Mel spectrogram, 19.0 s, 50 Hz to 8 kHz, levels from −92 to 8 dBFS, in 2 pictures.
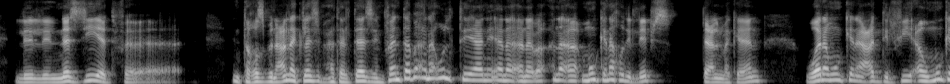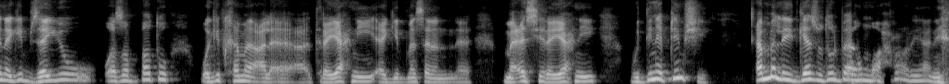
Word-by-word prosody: لل 130 -1 -1
للناس 130 +3 +3
ديّة 185 +1 +2
ف - - -10 1.1
أنت 150 - -4
غصبٍ 145 0 +1
عنّك 180 +2 +3
لازم 170 -4 +2
هتلتزم. 140 +1 +1
فأنت 215 - +2
بقى 290 +3 +1
أنا 265 0 +3
قُلت 260 -3 0
يعني 195 -2 +1
أنا 185 -2 0
أنا 170 -1 +1
ب - - -4
أنا 180 0 -1
ممكن 200 +1 +1
آخُد 200 -4 -1
اللبس 170 +1 -4 0.2
بتاع 140 -4 +3
المكان 130 +6 -3 0.4
وأنا 180 +7 +6
ممكن 200 -1 -2
أعدِّل 155 -2 -1
فيه 180 +2 -5
أو 170 -1 +3
ممكن 215 +3 +1
أجيب 175 -1 0
زيّه 175 +7 +3 0.4
وأضبّطه 185 +6 -3 0.3
وأجيب 145 +7 -2
خامة 180 -2 0
على 140 -3 -1
ع 120 +2 -6
تريّحني، 155 +4 0
أجيب 130 +1 -5
مثلًا 135 -2 -5 0.3
مقاس 145 +5 +2
يريّحني 160 +3 +1 0.3
والدنيا 145 - +3
بتمشي، 275 +5 -1 0.5
أمّا 255 +7 +8
اللي 240 -6 +5
يتجازوا 210 +2 +3
دُول 220 0 0
بقى 210 +1 0
هم 195 -1 -1
أحرار 225 -6 -8
يعني 180 -5 -3
170 Hz, 160 wpm, -23 LUFS, 145-200 Hz, 1.1 s, أمّا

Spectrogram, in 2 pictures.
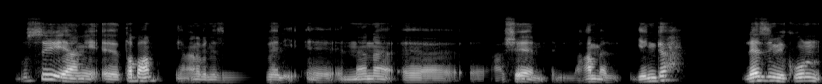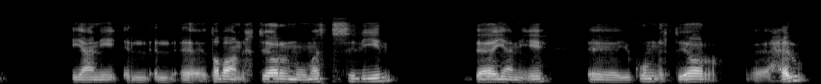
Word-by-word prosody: بُصّي، 200 +6 +1
يعني 135 -5 +5
آآ 120 -1 +2
طبعًا 165 +6 +4 0.2
يعني 95 - -10
أنا 120 0 -3
بالنسبة 115 -2 -8 0.3
لي، 115 -2 -6
آآ 100 -3 -8
إن 115 +1 -5
أنا 130 +1 -1
آآ 100 -3 -5 0.4
عشان - - 0
العمل 105 +2 -3 0.2
ينجح، 155 +11 +1 0.5
لازم 180 -2 +7
يكون 160 +3 +1 0.7
يعني 115 0 -3
ال 105 -1 -8
ال 105 0 -9
آآ - - -2
طبعًا - - +3
اختيار 135 0 +3
الممثلين 135 +4 -3 0.8
ده 125 - +4
يعني 120 -3 +2
إيه، 125 +1 -4 0.4
آآ 110 -2 -3
يكون 110 +5 -4
الاختيار 130 0 +1 0.5
حلو، - - +3
125 Hz, 115 wpm, -22 LUFS, 110-140 Hz, 0.8 s, لازم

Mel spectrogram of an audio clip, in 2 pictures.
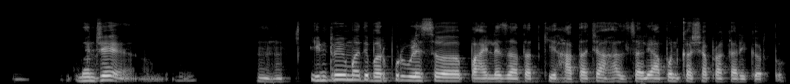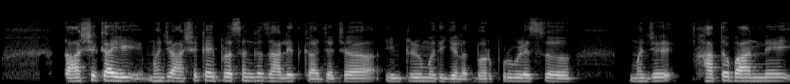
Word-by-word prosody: हं. 235 - -20 0.6
म्हणजे 170 +4 +3
अ, - - -6 1.4
हं, 290 - -3
हं, 275 - -4 0.3
इंटरव्ह्यू 220 +4 +3
मध्ये 215 0 +1
भरपूर 185 +3 -1
वेळेस 175 -1 +2 0.4
पाहिल्या 145 0 +1
जातात, 140 -1 0
की 145 - -3
हाताच्या 145 +2 -2
हालचाली, 140 0 -1
आपण 145 +2 0
कशाप्रकारे 140 -2 -3
करतो. - - -6 0.7
तर - - +6
असे 160 - +1
काही 170 -5 +7
म्हणजे 165 +2 -4
असे 150 -2 -1
काही 185 -2 0
प्रसंग 170 0 +1
झालेत 150 -2 0
का, 135 -1 +1
ज्याच्या 145 +2 -1 0.2
इंटरव्ह्यू 155 +2 -2
मध्ये 150 -1 -3
गेलात. 140 -2 -1
भरपूर 135 +4 -5
वेळेस 150 -1 0 0.9
म्हणजे, 155 +2 -1 0.3
हात 160 +1 0
बांधणे 160 0 +4
155 Hz, 135 wpm, -23 LUFS, 145-170 Hz, 1.4 s, काही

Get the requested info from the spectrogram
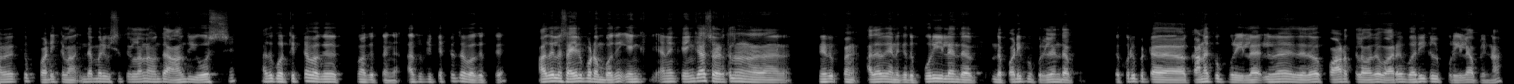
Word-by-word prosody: வரைக்கும் 125 +7 -3
படிக்கலாம்? 110 -1 -2
இந்த 125 - -2
மாதிரி 130 -1 0
விஷயத்த 125 0 -10
எல்லாம் 125 0 -1
வந்து 125 +1 0
ஆழ்ந்து 115 +4 -1
யோசிச்சி 120 +5 -1 0.3
அதற்கு 135 0 +3
ஒரு - - -3
திட்டம் 150 +1 +1
வகு 125 -1 +3 0.3
வகுத்தேங்க. 95 -5 -3
அதோட 120 0 -6
திட்டத்த 150 -2 -4
வகுத்து 105 -3 -3 0.4
அதுல 145 +2 +5
செயல்படும் 130 -4 +3
போது, 105 - +2
எனக்கு 130 +2 -4
எ - - +3
எங்கேயாச்சு 160 +5 +2
ஒரு 130 - +6
இடத்துல 140 +2 0
நான் 105 -2 +1 0.4
நிற்பேன். 120 -3 0
அதாவது 125 +2 +3
எனக்கு 110 0 0
இது 105 - +1
புரியல்ல, 135 -1 +4
இந்த 110 - +4 0.3
இந்த 110 - +1
படிப்பு 130 +2 0
புரியல்ல, 115 +3 0
இந்த 105 - +3 0.6
குறிப்பிட்ட 135 -5 -1 0.4
கணக்கு 130 +3 +2
புரியல்ல. 105 -1 +1
இல்லன்னா, 120 +2 0
இது 110 - +1
ஏதோ 120 - +3 0.2
பாடத்துல 115 -1 +1
வர 120 - +2
வர 105 +3 +2
வரிகள் 130 0 -1
புரியல்ல, 105 +2 -1
அப்படீன்னா 95 +4 -8
120 Hz, 190 wpm, -24 LUFS, 110-130 Hz, 0.6 s, ஒரு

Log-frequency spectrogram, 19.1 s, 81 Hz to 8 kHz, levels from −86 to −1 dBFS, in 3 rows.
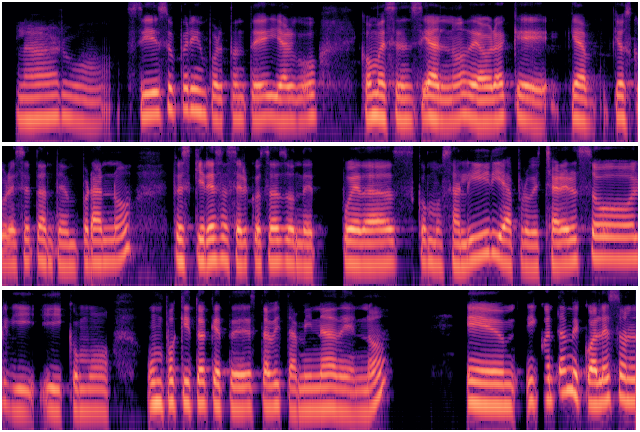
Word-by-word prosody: Claro, 175 -2 -6
sí 200 +1 -1
es 210 -1 +1
superimportante 185 -7 -1
y 185 -1 0
algo 170 +3 -1 0.4
como 190 +1 +2
esencial, 175 -1 +2
¿no? 180 +3 -1
De 180 -3 +5
ahora 175 +3 +2
que 180 +8 -1
que 185 - +3
a 165 -2 -1
que 185 - -2
oscurece 180 0 -3
tan 180 -2 -2
temprano, 180 - -2 0.4
pues, 185 -4 0
quieres 190 +1 +3
hacer 175 -3 +1
cosas 180 +1 +1
donde 165 -3 -1 0.2
puedas, 170 0 +3
como 175 -2 -5
salir, 185 +8 -1
y 215 -4 +1
aprovechar 165 -1 0
el 180 +2 +3
sol, 200 0 0
y 160 -4 -6
y 160 -2 -3
como 155 -2 -6 0.3
un 195 +1 +1
poquito 200 0 +1
a - - +2
que 185 -3 +2
te 180 -1 -4
dé 170 0 +4
esta 175 +1 0
vitamina 165 -1 -1
D, 155 -2 -2
¿no? 155 - -3 0.7
Em, 185 -3 +3
y 205 +1 -3
cuéntame, 255 +5 +1
¿cuáles 205 +3 +4
son, 230 -2 +2
180 Hz, 150 wpm, -24 LUFS, 170-195 Hz, 0.7 s, De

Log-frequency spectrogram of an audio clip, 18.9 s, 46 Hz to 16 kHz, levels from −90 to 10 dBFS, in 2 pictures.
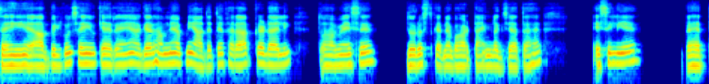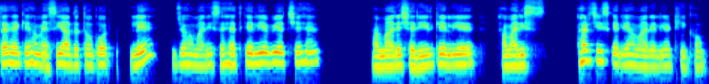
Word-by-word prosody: सही 175 0 +4
है, 180 -1 +4
आप 165 -1 +3
बिल्कुल 175 +3 +1
सही 195 -1 +3
कह 185 0 +3
रहे 180 +1 -1
हैं, 205 +1 +2
अगर 190 +1 +3
हमने 200 -1 +3
अपनी 205 +2 +2
आदतें 165 +3 -3
खराब 185 0 +1
कर 200 -1 +3
डालीं, 180 +2 +2 0.4
तो - - -6
हमें 175 +1 0
इसे 190 +2 +1 0.6
दुरुस्त 180 +2 +2
करने 165 -1 0
बहुत 165 0 -1
टाइम 165 +1 -2
लग 165 -2 -2
जाता 160 0 -2
है। 210 +3 -4 0.8
इसीलिए 205 +3 +3 0.7
बेहतर 170 +4 +2
है 200 - +3
कि 200 - 0
हम 190 - 0
ऐसी 195 +4 0
आदतों 180 0 -3
को 190 - +4 0.4
लें, 285 - +2 0.3
जो 185 0 0
हमारी 175 0 -4
सेहत 185 0 -1
के 200 -1 +3
लिए 205 0 +5
भी 215 - +6
अच्छी 205 0 -3
हैं, 215 +2 -2 0.7
हमारे 165 +2 +2
शरीर 165 +2 +1
के 190 - +5
लिए, 185 +1 +3 0.5
हमारी 175 +1 +1
स - - -11 0.5
हर 240 +1 +5
चीज़ 235 -1 -2
के 190 - +1
लिए, 185 0 -2
हमारे 170 -2 -3
लिए 175 0 -4
ठीक 155 - -8
हों। 155 - -6
180 Hz, 180 wpm, -25 LUFS, 170-195 Hz, 0.8 s, भी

